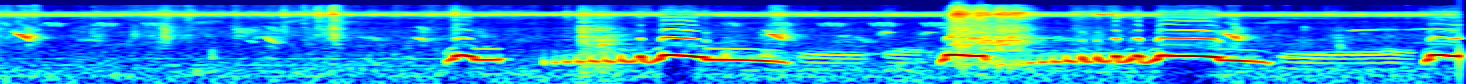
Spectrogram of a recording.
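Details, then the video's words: Barbary dove in lively song meant to stimulate local doves to sing: after scattered small chirps, two phrases each open with a sharp clipped note, then a rapid rolling, pulsing coo, and end in a long falling tone. A steady high whine runs throughout. "suara burung puter gacor,merangsang burung puter lokal ikut gacor"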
